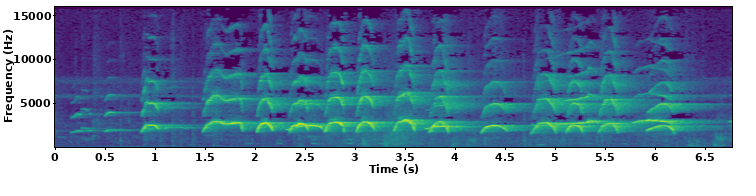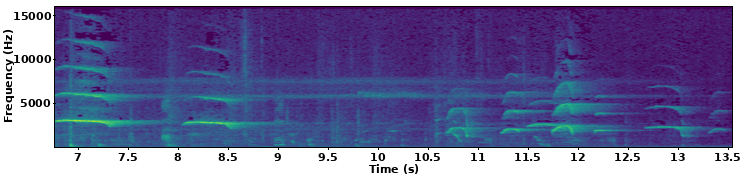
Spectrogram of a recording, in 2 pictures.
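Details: Shrieks from a group of four to six pygmy chimpanzees (bonobos) offered sugar cane. Many high, piercing, arched cries overlap rapidly for about nine seconds, then scattered shorter squeals follow more quietly.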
